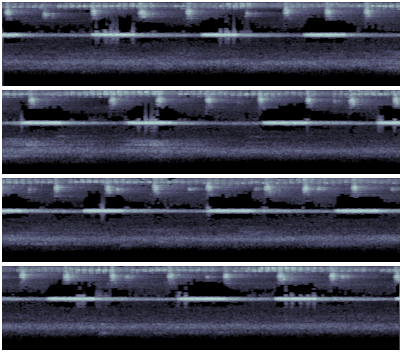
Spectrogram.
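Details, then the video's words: Crickets at night: bursts of pulsing, mid-high trilled chirps recurring roughly every second and a half, layered over a higher, rapid ticking chorus and a steady low hum. "Cricket Sounds @ Night"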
